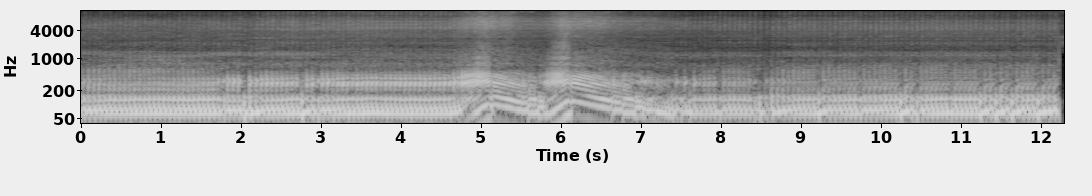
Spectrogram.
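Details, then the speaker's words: Honda 400EX single-cylinder quad after replacing parts for a suspected timing chain or tensioner fault: an even idle thump with a brief rev blip, smooth and healthy throughout. Running well after the repair. "Well, there you have it, guys. You can see it's running. Seems like it's running pretty good."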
